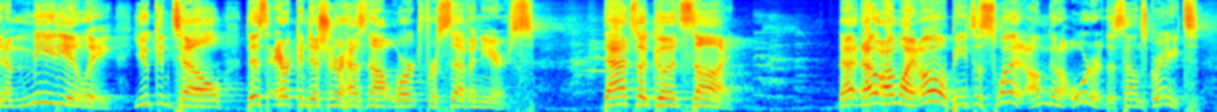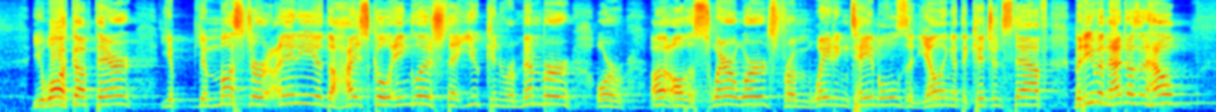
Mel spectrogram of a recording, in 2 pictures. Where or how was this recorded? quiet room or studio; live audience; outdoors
live audience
